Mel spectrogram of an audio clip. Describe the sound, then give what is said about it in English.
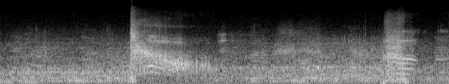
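Two sharp, shot-like bangs in a playful acted crime scene, well apart, each bursting out of steady background noise and trailing off in a falling whine. “Oh, that last shot hurt even more.”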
